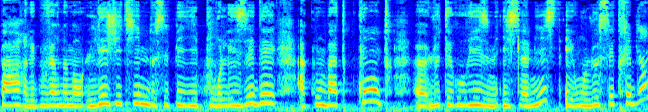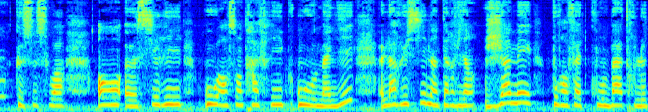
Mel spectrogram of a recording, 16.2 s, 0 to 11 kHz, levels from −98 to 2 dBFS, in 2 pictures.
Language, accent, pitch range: French, French, 185-240 Hz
